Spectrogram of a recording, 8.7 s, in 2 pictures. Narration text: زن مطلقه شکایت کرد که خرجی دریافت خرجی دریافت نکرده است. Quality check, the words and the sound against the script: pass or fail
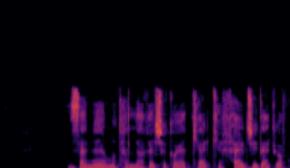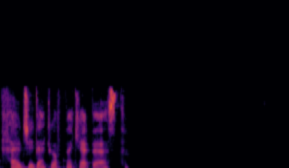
pass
